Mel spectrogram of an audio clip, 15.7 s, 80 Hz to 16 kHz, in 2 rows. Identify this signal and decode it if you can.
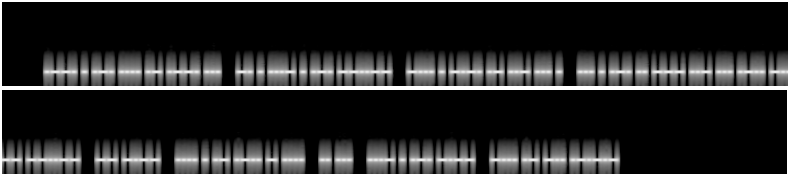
Morse code, heard as a keyed tone, about 44 wpm, 700 Hz. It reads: PERHAPS NEVER, BECAUSE SERIOUSLY, MY HEALTH IS VERY BAD.
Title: Sentences from Top 1200 Words 45wpm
